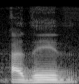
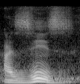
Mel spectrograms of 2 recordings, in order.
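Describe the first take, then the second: First: The z sounds soft, like a th. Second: The z has a clear hissing sound. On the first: The speaker calls it wrong. "berarti masuk ke zal nantinya" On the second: The speaker calls it right. "karena dia mempunyai sifat uh, sofir"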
